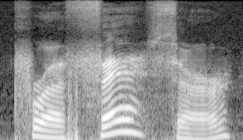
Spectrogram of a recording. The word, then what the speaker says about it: professor: word stress right so when you say professor professor right so that second syllable needs to be clearer louder longer and higher pitched so you have conduct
